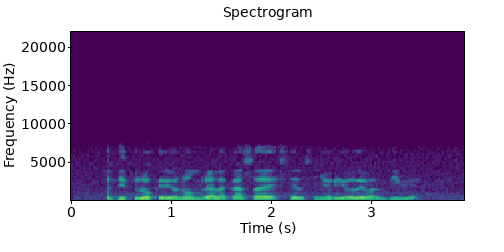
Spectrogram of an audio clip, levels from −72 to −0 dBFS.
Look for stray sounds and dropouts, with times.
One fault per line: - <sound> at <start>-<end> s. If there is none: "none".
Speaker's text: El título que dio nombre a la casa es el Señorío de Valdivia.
none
